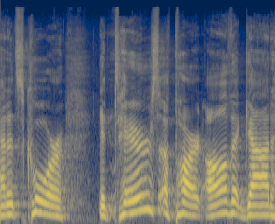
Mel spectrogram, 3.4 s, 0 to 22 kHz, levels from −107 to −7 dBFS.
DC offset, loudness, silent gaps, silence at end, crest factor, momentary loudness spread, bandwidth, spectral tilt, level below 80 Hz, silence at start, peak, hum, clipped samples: under 0.1%; -25 LUFS; none; 0 s; 14 dB; 7 LU; 19 kHz; -6 dB/octave; -60 dBFS; 0 s; -10 dBFS; none; under 0.1%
